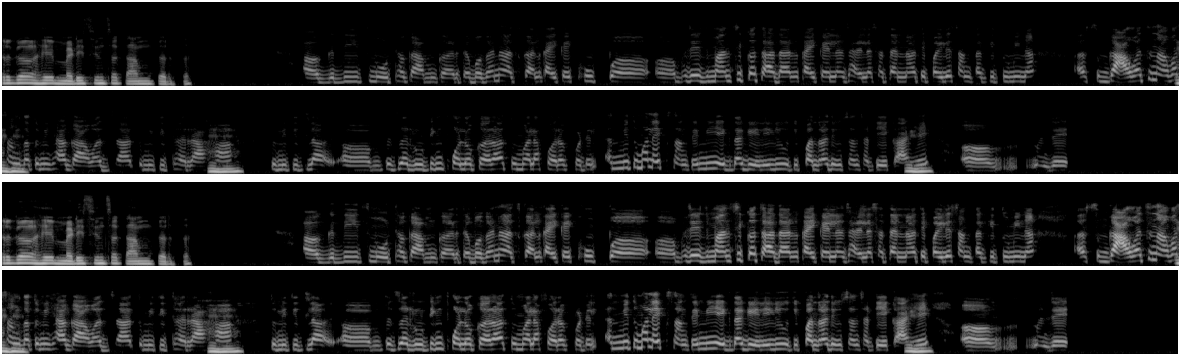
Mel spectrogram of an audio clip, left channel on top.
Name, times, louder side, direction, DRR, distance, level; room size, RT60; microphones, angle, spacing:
voice 1, 0.0-1.9 11.7-12.0 13.8-14.2 20.8-21.1, right 2 dB, 25° right, 0.6 m, -25 dB
voice 2, 3.0-10.3 10.7-14.1 14.5-21.0 21.4-22.4, right 5 dB, 75° right, 1.3 m, -32 dB
open air
head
